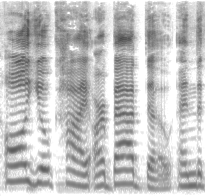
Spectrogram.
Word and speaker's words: yokai: Now, I can't remember if we dug into it, but the Japanese word for a monster is yokai. And I hope, again, I'm saying that right. – Yes, it is. You're saying it right because Monstrum talks a lot about yokai.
